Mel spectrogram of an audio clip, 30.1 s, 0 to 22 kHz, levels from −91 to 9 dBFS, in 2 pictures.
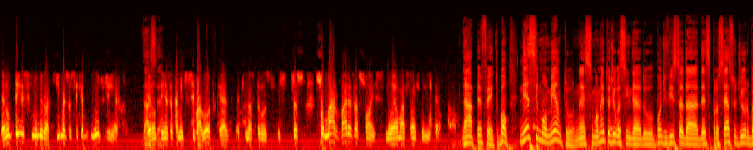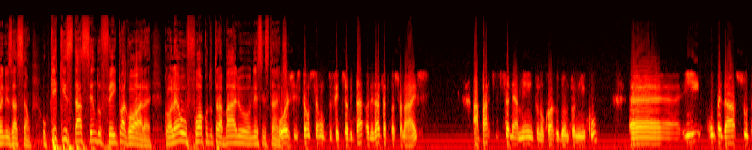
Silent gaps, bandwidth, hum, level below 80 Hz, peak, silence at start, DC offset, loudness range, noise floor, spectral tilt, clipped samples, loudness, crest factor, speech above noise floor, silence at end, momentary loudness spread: none; 15 kHz; none; -44 dBFS; -12 dBFS; 0.05 s; under 0.1%; 2 LU; -57 dBFS; -5.5 dB/octave; under 0.1%; -30 LUFS; 16 dB; 29 dB; 0.05 s; 8 LU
